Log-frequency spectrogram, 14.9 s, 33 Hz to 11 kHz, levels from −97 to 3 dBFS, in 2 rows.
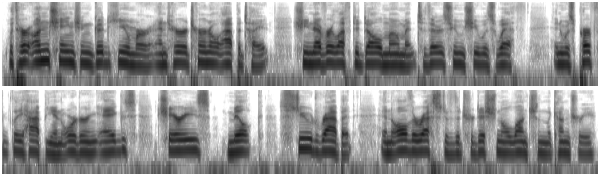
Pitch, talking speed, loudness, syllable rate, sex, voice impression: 160 Hz, 175 wpm, -18 LUFS, 5.0 syllables/s, male, very masculine, old, slightly thick, slightly tensed, slightly weak, slightly bright, soft, slightly muffled, slightly halting, slightly raspy, slightly cool, intellectual, slightly refreshing, sincere, calm, mature, friendly, slightly reassuring, unique, slightly elegant, wild, slightly sweet, lively, kind, modest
